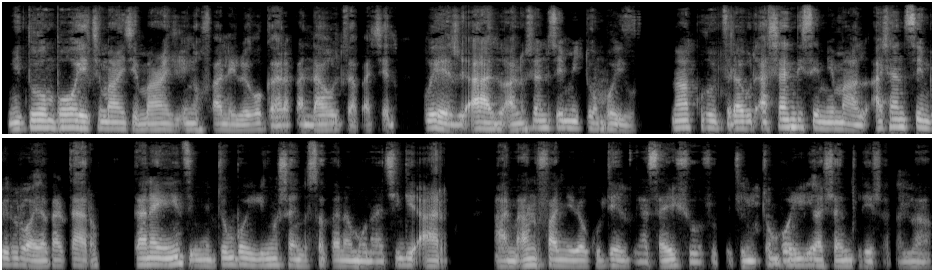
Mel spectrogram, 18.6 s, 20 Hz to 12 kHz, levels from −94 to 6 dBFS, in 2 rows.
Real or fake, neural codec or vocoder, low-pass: fake; codec, 24 kHz, 0.9 kbps, WavTokenizer, medium speech release version 2; 10.8 kHz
